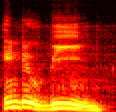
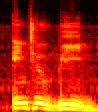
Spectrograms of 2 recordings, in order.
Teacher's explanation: the last syllable is stress whereas the first two syllables are unstress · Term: anapestic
